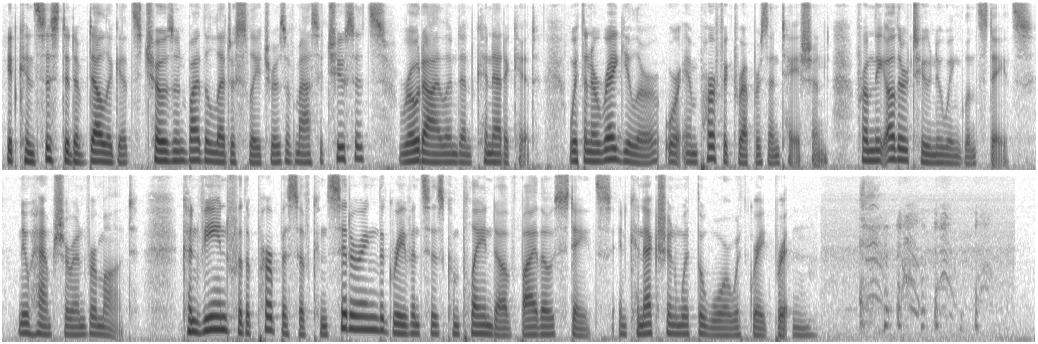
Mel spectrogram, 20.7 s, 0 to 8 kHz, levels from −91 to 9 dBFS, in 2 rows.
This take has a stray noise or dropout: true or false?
true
